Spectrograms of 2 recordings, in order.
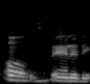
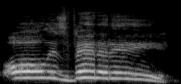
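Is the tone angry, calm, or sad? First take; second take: sad; angry. First: It is said sadly and dejectedly. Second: It is said loudly and angrily. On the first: The speaker is grieving over life's emptiness. "or is he real sad" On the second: The speaker is furious about life's emptiness. "Is he real loud and angry"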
